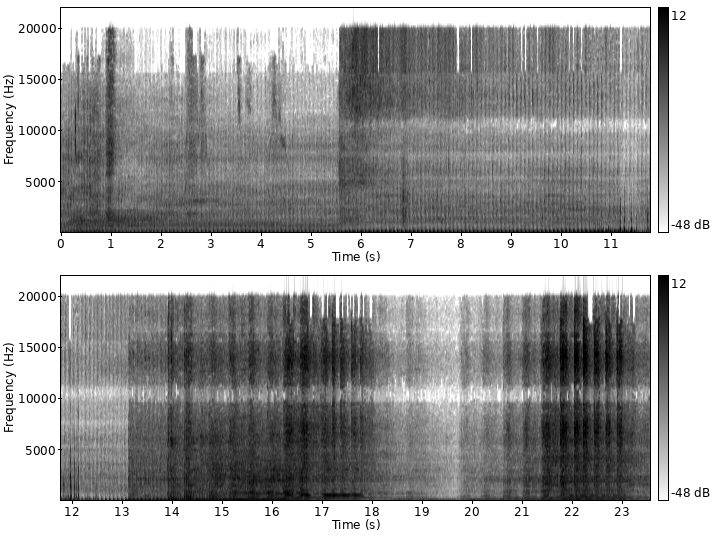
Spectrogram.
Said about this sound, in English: I will start the engine so that you can hear the exhaust sound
